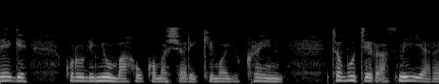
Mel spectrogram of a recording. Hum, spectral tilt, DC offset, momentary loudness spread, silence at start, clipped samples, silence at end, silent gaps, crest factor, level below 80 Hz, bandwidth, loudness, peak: none; -6.5 dB/octave; under 0.1%; 10 LU; 0 s; under 0.1%; 0 s; none; 16 dB; -76 dBFS; 5.8 kHz; -34 LUFS; -16 dBFS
